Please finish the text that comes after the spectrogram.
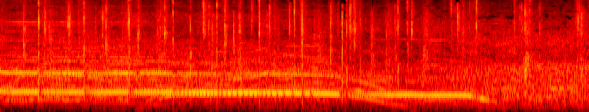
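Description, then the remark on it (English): An adoring crowd cheers and applauds a woman taking a bow, in a dense, steady roar of voices and clapping, with a long held whistle-like tone that slides down near the end. “Ellie bows to her adoring crowd.”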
